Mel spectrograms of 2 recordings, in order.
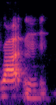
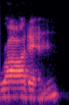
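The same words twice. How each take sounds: First: The T is a guttural catch in the throat. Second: The T is said as a soft D sound. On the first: The speaker calls it right. "I say rotten. ... it's a guttural kind of sound" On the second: The speaker calls it wrong. "I don't say rotten"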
